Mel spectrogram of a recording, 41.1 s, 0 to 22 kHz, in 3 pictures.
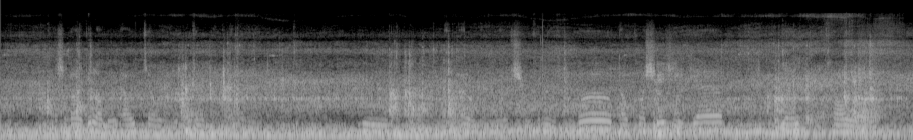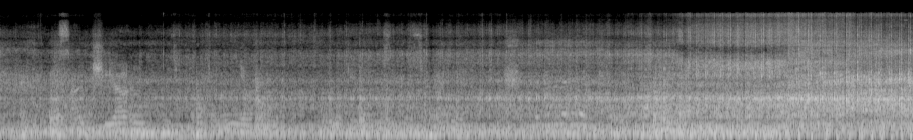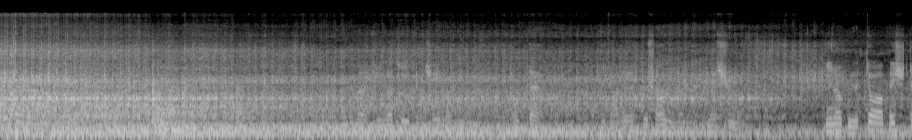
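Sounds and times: truck engine running: 0:00.0 - 0:41.0.

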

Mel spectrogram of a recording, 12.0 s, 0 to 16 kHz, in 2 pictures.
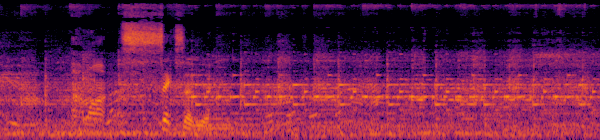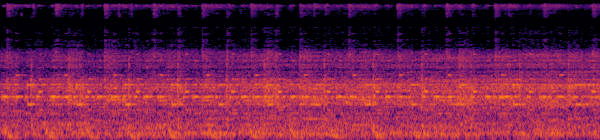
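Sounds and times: slot machine electronic music: 0:00.0 - 0:12.0.

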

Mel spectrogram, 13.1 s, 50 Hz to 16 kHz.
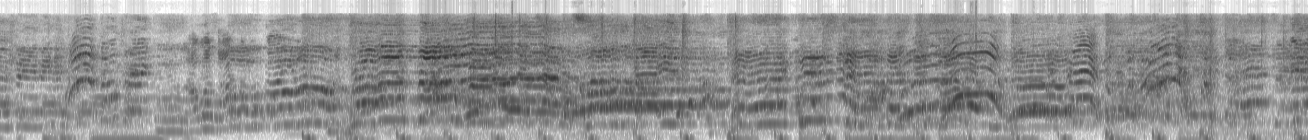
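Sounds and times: woman singing into microphone: 0:00.0 - 0:13.0
backing track with steady beat: 0:02.9 - 0:13.0.

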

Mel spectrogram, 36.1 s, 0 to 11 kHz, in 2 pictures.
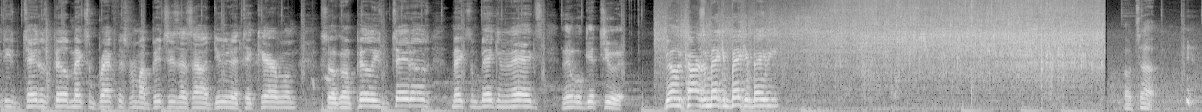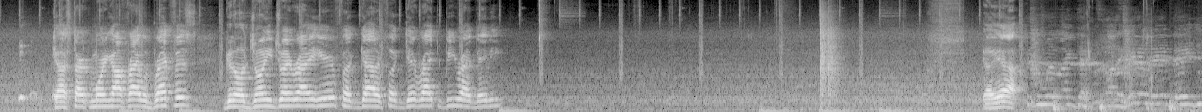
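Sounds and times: bacon sizzling in a frying pan: 0:09.8 - 0:16.6
low room hum: 0:16.6 - 0:36.0
lighter clicks: 0:26.0 - 0:26.4.

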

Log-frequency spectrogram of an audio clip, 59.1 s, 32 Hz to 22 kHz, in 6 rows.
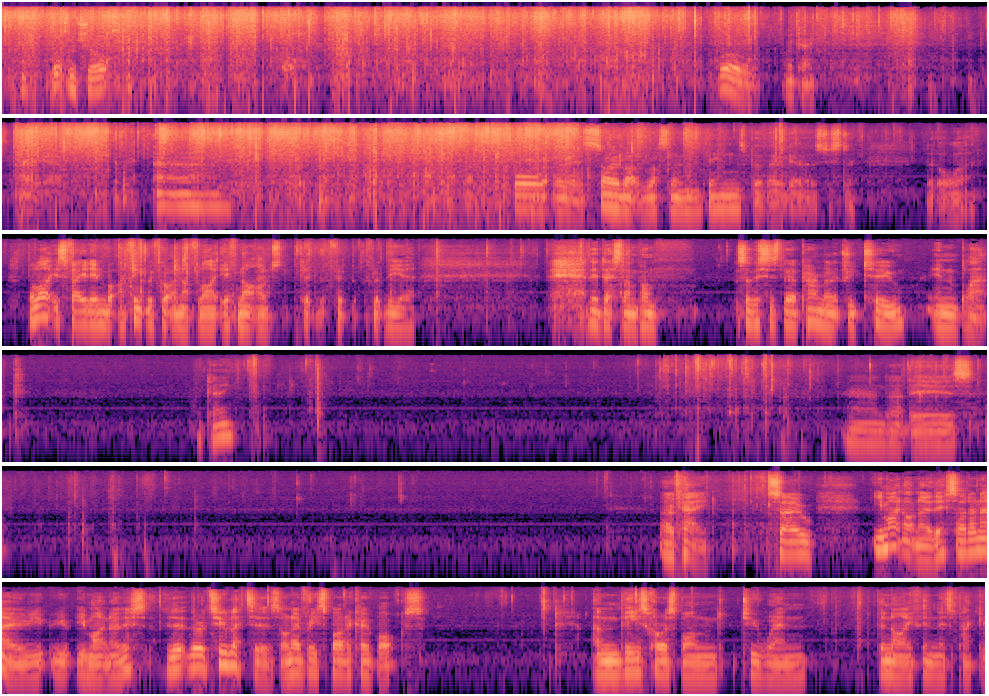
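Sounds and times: plastic bag rustling and crinkling: 0:00.0 - 0:18.9, 0:20.0 - 0:23.6, 0:31.9 - 0:33.2, 0:35.9 - 0:41.8, 0:46.0 - 0:47.2, 0:57.3 - 0:59.0.

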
